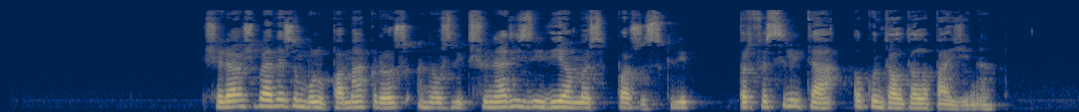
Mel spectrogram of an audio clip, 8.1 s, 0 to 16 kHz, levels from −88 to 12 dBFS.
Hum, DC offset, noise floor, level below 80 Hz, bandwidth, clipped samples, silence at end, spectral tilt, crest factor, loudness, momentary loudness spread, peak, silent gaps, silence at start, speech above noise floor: none; under 0.1%; -77 dBFS; -74 dBFS; 11.5 kHz; under 0.1%; 0.65 s; -5.5 dB/octave; 18 dB; -22 LUFS; 8 LU; -4 dBFS; none; 1.55 s; 55 dB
